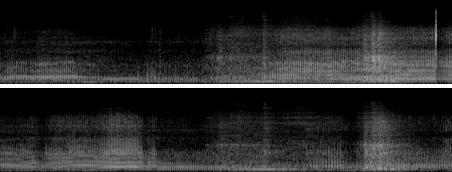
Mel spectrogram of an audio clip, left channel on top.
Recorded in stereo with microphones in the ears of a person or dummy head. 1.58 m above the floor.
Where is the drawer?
30° left (ahead or behind), 2 m.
